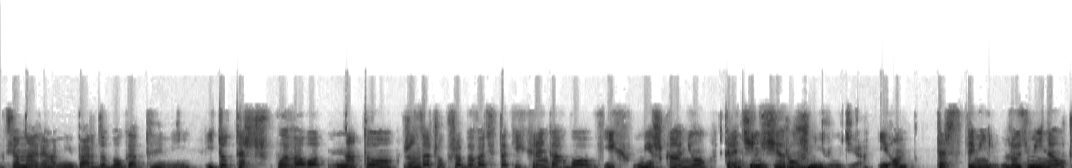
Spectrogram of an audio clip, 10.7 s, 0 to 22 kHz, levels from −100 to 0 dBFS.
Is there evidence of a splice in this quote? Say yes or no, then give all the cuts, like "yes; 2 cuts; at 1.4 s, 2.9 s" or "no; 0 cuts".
no; 0 cuts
